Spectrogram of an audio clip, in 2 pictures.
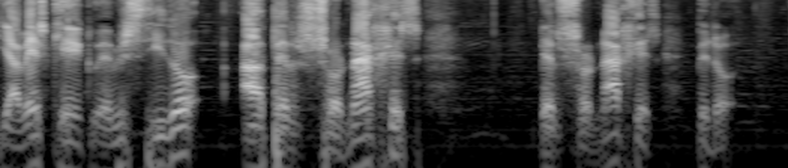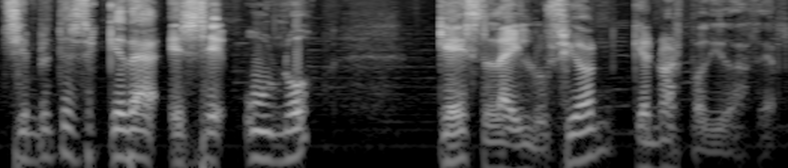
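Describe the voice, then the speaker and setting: A man talks at a fairly slow pace, his loudness swinging widely. Music plays in the background, and the sound is dry and close with no echo. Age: 80s+. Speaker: traditional costume designer. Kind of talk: interview.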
